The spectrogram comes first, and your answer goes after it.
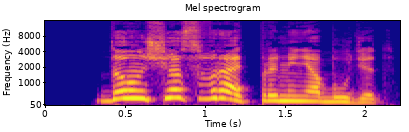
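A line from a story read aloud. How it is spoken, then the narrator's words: Indignant girl's outcry. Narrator (Russian): с возмущением выкрикнула девушка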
